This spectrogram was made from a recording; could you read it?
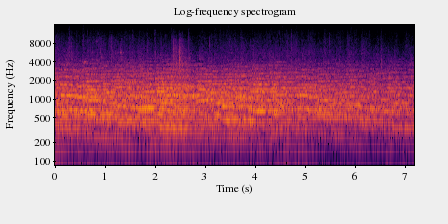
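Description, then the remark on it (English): The church bells of Edgware and Stanmore ring out merry peals at night, a dense, continuous wash of overlapping chimes that stays loud and steady throughout, with no voices heard. “At night, the bells of Edgware and Stanmore churches rang out merry peals, and the crowds of people seemed reluctant to go home.”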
